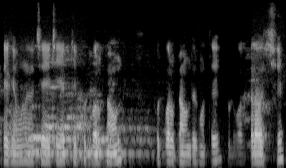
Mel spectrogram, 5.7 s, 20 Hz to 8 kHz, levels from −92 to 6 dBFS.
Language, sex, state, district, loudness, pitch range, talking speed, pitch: Bengali, male, West Bengal, Purulia, -26 LUFS, 95-120 Hz, 180 wpm, 100 Hz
